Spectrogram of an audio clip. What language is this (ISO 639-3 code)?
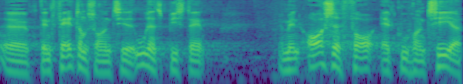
dan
